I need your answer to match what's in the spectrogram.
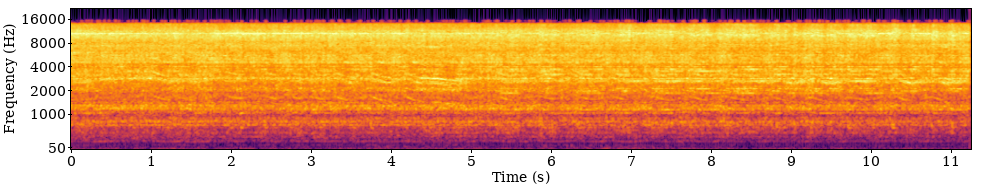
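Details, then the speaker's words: Valve lapping on a Dodge 4.7 engine, done with a drill: even, steady gritty hiss as fresh lapping compound cuts the valve against its seat; the grinding thins out once the compound is spent and just spins off. "So, as you're doing it, you can hear the the uh when you first start, you can hear all the grain granular portions of the the gr the compound. You can hear that doing its job."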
